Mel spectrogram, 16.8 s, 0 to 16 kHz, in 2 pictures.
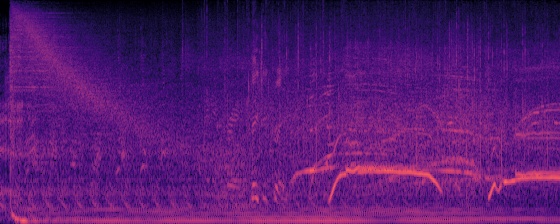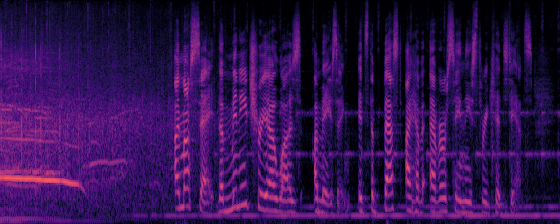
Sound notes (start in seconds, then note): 0.1 song ends; 5.8 applause, cheering, whooping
